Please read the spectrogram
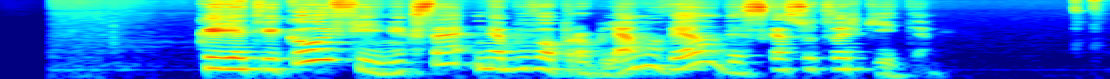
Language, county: Lithuanian, Kaunas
